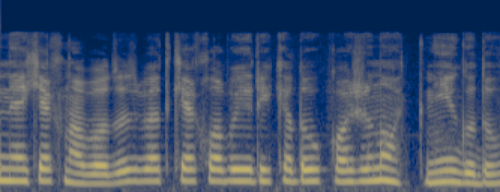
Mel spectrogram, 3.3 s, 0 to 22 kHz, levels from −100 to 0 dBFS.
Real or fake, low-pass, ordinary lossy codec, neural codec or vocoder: real; 10.8 kHz; MP3, 96 kbps; none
